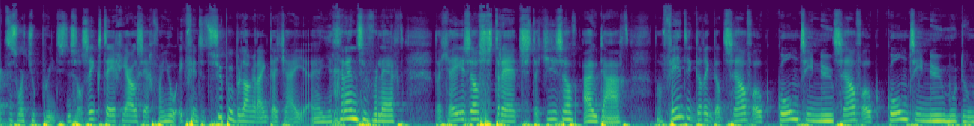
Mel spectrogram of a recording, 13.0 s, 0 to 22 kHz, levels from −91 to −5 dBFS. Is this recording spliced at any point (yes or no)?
yes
